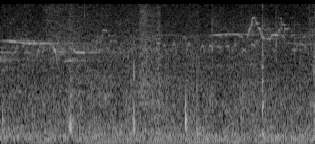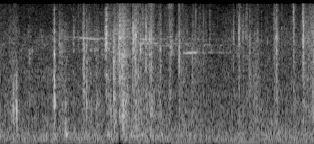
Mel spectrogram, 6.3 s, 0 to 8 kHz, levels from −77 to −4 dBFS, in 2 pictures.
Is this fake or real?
real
